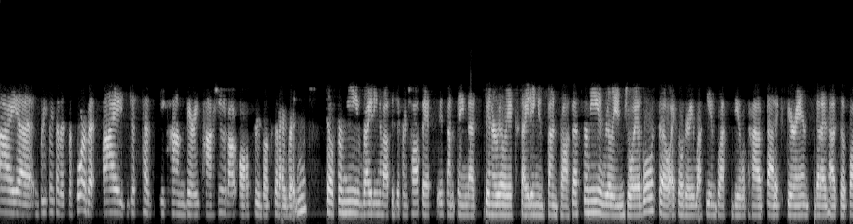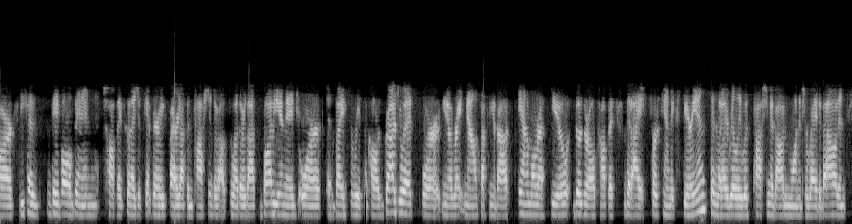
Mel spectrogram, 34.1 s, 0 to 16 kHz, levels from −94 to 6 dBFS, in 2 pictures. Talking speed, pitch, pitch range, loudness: 210 wpm, 160 Hz, 155-170 Hz, -13 LUFS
